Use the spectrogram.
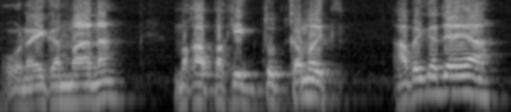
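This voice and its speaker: A man's voice: mid-range voice, animated, moderate pace, faint music behind, close to an everyday voice. A man with a Filipino Ilocano accent playing a stubborn, defensive young son in a comedy drama. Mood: annoyed.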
